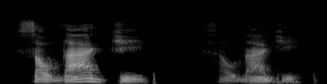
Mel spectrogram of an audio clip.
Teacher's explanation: quando a gente usa o E, por exemplo, aqui, ó, saudade, saudade, ele tá lá no finalzinho, a gente fala ele, pronuncia ele como I, saudade. O O, por exemplo, aqui, ó, pão.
